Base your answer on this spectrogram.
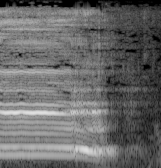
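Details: Karapan sapi racing cattle of team Konduk Alas Predator with Korban Perasaan, training at Lapangan Asemanis field; one loud, rich harmonic moo held steady for about a second, then fading into quiet background.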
